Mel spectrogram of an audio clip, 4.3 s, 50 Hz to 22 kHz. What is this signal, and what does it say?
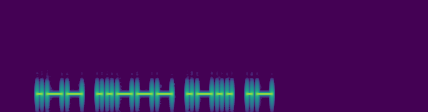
Morse code, heard as a keyed tone, about 25 wpm, 700 Hz. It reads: W2LA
